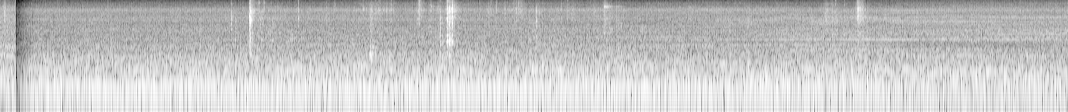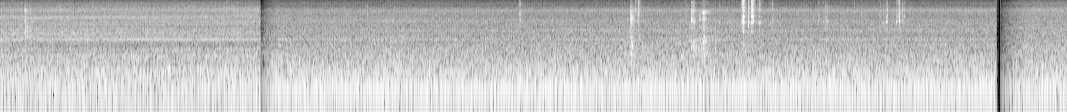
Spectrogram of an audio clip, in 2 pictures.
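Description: Steady drone of running heavy machinery, with a few sharp metallic clinks from work on the excavator boom. The sound drops out briefly twice.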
